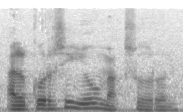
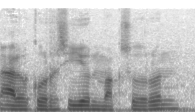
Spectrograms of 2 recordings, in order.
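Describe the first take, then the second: First: The first word ends without an n sound. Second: The first word ends with an added n sound. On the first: The speaker calls it right. "sudah ada alnya maka tidak boleh ada tanwinnya" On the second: The speaker calls it wrong. "Jangan al-kursiyun maksurun. Nah, itu kaidah yang salah"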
